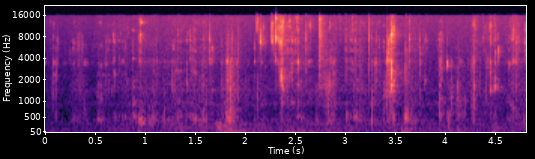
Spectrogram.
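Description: A mouthful of food being chewed close to the microphone: irregular wet clicks and smacks of the mouth, several a second.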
